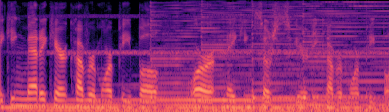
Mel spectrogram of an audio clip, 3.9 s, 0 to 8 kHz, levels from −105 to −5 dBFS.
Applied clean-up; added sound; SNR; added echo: none; Plucked string instrument; 0 dB; none.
